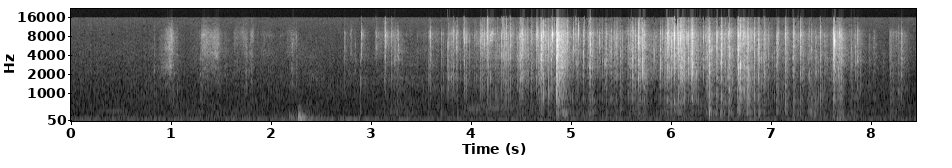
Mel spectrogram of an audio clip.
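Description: Foil wrapper of a Magic: The Gathering Kaldheim Collector Booster pack being torn open and crinkled, a dense crackling rustle that builds from about three seconds in and is loudest over the second half. A single soft thump comes a little after two seconds.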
